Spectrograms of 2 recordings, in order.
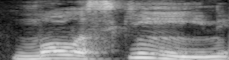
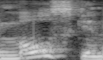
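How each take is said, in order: First: It is said with a French pronunciation. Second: It is said like the English word moleskin. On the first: "is like the French pronunciation" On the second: "people who say moleskin, they often think it's M O L E S K I N"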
